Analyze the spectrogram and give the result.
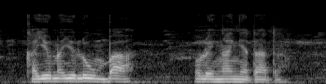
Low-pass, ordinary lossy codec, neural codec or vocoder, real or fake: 10.8 kHz; none; none; real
